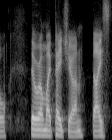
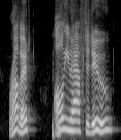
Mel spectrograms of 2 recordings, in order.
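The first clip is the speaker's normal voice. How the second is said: very high, loud, slow, stretched-out, drawn-out delivery; 12 semitones higher, 5 dB louder than usual. Retelling a friend's advice about the podcast, imitating Josh. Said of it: "my impression of Josh".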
